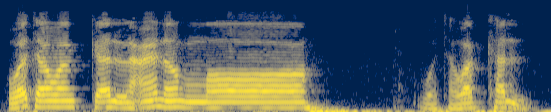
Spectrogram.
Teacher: Wa tawakkal lam sukun menghadapi ain, sehingga dibaca izhar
